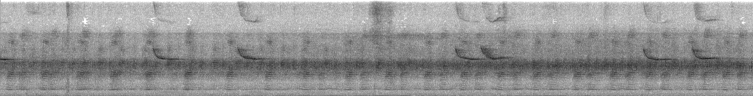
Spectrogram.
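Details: A steady frog chorus at sunset by a lake in spring, with dense, high trilling and lower pulsing notes, broken by brief bird chirps.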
